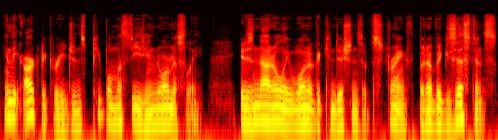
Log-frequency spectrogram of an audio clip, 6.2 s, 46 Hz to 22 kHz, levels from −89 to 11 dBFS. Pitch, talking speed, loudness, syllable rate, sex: 95 Hz, 200 wpm, -19 LUFS, 6.1 syllables/s, male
